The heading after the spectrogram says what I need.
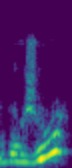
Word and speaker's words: bonjour: I know looking at the double e you would be wanting to say, but actually it's journey as if there were n a y like day. you it's it's pronounced similarly jour and it means good day.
